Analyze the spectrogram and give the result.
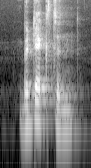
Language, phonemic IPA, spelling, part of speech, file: Dutch, /bəˈdɛktə(n)/, bedekten, verb, Nl-bedekten.ogg
- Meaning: inflection of bedekken: 1. plural past indicative 2. plural past subjunctive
